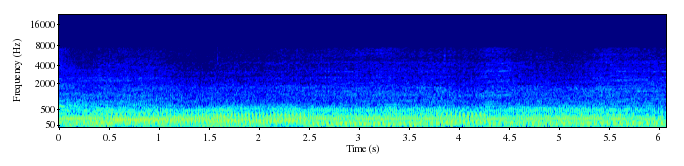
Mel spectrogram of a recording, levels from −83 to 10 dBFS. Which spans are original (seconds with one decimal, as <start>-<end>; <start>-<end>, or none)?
1.2-6.1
